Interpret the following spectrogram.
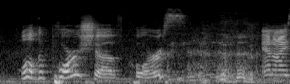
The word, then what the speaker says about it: Porsche: is listening right now Porsche in case you didn't know it was now and is forever a two syllable word so ray did me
